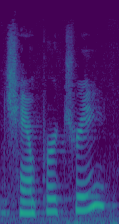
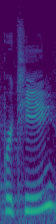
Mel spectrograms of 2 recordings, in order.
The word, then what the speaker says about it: champerty: The original, I think, bar on, you'll correct me about the pronunciation, champertry. JOHN GOLDBERG: Champerty. ALEXANDRA LAHAV: Champerty, there you go.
